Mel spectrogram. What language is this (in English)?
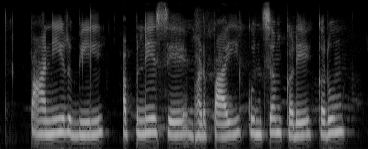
Magahi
